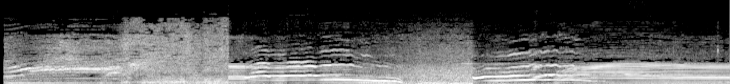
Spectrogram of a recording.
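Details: Domestic cats in a fight, giving drawn-out wavering yowls rich in overtones, rising and sagging in pitch, with several howls overlapping and one voice breaking into sharper cries near the end.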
